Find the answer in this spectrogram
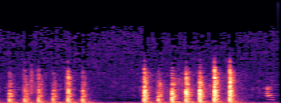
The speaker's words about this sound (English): Well, as I've said, I'm Mr. Jericho, Special Claims Adjuster of the Judgment Day Insurance Company. I operate this way. Whenever I call on you, I... just find your door and knock.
